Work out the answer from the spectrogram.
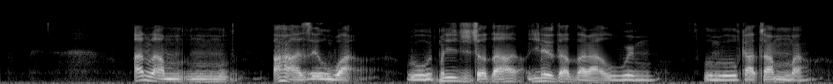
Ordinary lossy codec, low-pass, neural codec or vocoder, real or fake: none; 7.2 kHz; autoencoder, 22.05 kHz, a latent of 192 numbers a frame, VITS, trained on many speakers; fake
